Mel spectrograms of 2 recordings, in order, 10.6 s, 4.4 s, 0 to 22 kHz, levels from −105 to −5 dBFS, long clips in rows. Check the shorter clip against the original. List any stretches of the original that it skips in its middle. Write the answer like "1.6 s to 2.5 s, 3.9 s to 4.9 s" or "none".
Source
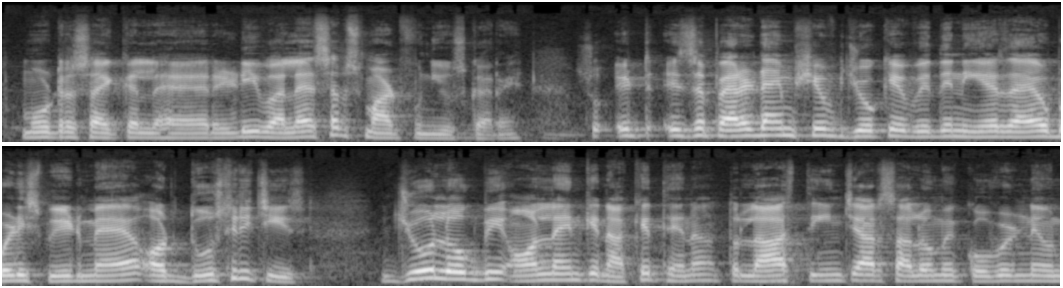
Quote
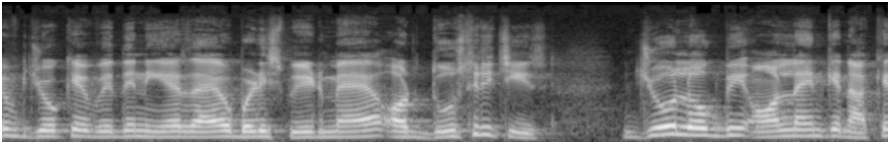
none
